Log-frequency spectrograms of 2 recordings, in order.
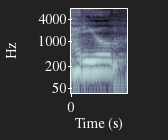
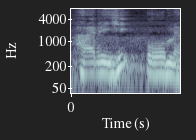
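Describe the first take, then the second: First: It is said without a breathy 'hi' after 'hari'. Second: It is said with a breathy 'hi' after 'hari'. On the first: The speaker calls it wrong. "ഇപ്പോൾ വളരെ എല്ലാവരും ഹരി ഓം എന്നങ്ങനെ പറയാറുണ്ട്" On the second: The speaker calls it right. "ശരിക്ക് ഉച്ചരിക്കേണ്ട രീതി"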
